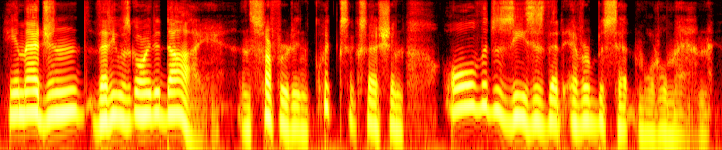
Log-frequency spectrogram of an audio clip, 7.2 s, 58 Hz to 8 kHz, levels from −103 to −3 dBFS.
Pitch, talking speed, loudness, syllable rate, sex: 150 Hz, 175 wpm, -19 LUFS, 5.2 syllables/s, male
